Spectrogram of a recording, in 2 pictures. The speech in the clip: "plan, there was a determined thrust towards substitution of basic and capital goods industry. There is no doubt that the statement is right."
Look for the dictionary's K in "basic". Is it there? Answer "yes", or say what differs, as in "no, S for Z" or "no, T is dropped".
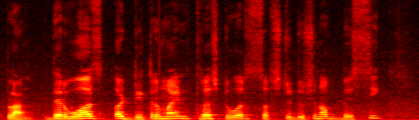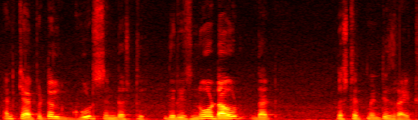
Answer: yes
